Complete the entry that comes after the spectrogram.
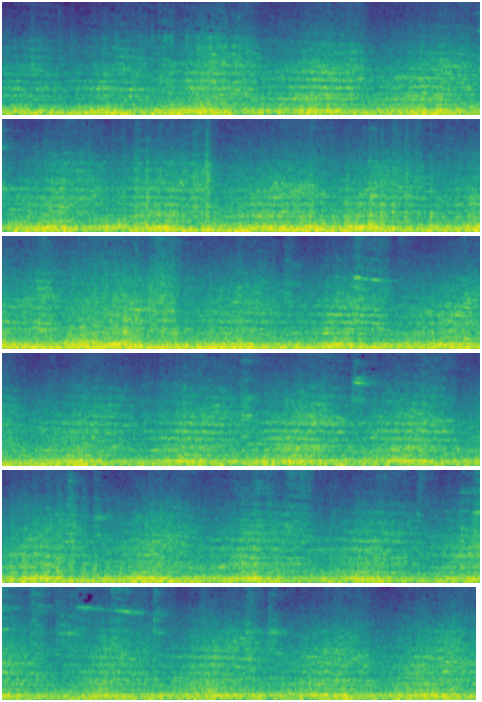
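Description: Double-stack intermodal freight cars rolling past steadily: a continuous rumble of steel wheels on rail with a regular clickety-clack as wheel sets cross rail joints.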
